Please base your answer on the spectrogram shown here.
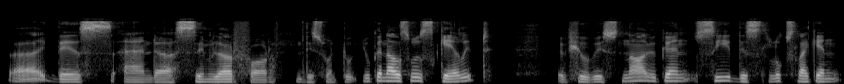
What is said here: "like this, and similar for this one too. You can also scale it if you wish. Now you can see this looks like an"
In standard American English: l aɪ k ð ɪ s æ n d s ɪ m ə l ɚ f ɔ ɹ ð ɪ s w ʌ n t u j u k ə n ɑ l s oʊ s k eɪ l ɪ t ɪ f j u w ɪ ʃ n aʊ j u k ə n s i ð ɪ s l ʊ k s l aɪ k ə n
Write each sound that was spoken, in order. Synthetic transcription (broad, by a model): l aɪ k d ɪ s æ n d s ɪ m ə l ɚ f ɔ ɹ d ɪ s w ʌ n t u j u k ə n ɑ l s oʊ s k eɪ l ɪ t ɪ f j u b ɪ s n aʊ j u k ə n s i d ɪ s l ʊ k s l aɪ k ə n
